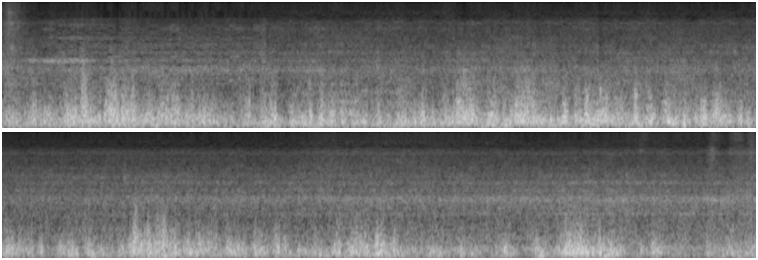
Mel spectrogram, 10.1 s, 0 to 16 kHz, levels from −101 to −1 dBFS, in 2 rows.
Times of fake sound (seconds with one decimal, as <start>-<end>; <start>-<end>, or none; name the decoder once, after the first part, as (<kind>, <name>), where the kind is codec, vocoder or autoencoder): 1.8-4.9 (codec, SNAC)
